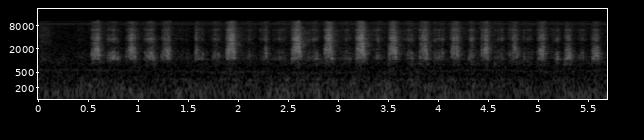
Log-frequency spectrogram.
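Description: A wooden stylus scratches small hearts into the right edge of a black-coated scratch art card held in a spiral pad. About seventeen short, dry, bright scratching strokes come in a quick, uneven rhythm, each fading almost at once over a faint steady hiss.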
